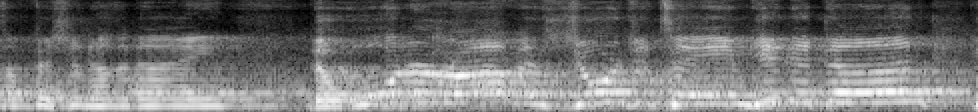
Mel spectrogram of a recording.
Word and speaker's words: Warner Robins: Every morning you say we're from Robbins, Georgia. It's Warner Robins, Georgia.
